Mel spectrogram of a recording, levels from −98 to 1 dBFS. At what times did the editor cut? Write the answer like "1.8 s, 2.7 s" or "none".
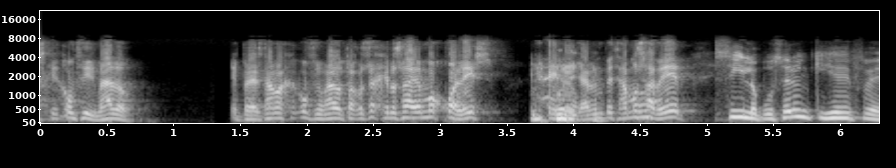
3.6 s, 5.1 s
